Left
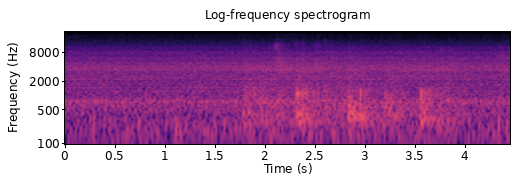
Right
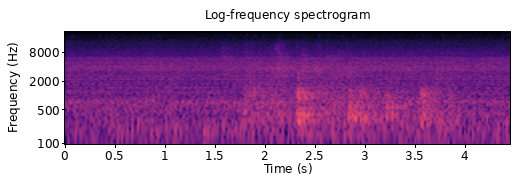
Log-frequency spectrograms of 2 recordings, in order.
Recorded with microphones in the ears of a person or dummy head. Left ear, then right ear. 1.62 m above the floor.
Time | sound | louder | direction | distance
1.8 | running footsteps | left 3 dB | 50° left (ahead or behind) | 2.5 m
